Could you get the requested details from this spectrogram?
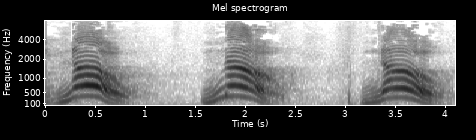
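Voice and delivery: "know" drawn out, punched, pause after each; long, ringing stress on "know"; emphatic repetition. Real, not acted. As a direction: hammer each "know" slowly and firmly. Preacher hammers contrast with feel.

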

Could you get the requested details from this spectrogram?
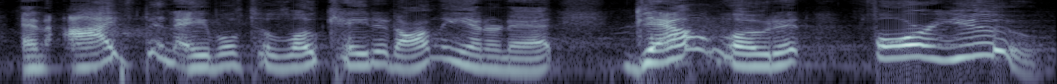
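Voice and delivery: loud, high, showy build-up; announcer. Pretend. Preacher introducing a ballad to his church, grand announcer hype. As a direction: announce a grand debut, stretching the big words. Hypes a song debut like announcer.

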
